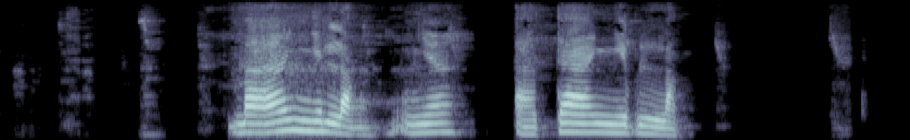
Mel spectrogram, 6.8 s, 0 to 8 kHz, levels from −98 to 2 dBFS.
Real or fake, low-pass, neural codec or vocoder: real; 7.2 kHz; none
